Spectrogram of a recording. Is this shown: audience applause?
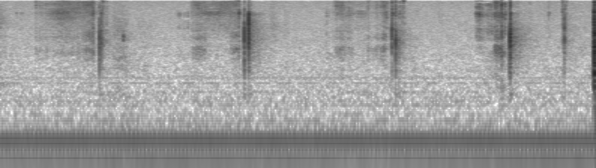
no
